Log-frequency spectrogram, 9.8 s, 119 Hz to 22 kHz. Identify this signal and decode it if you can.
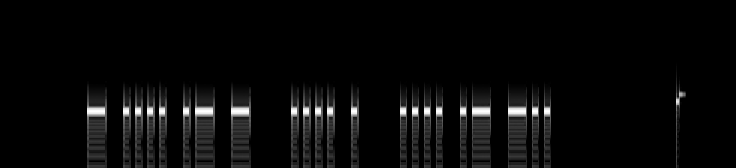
Morse code, heard as a keyed tone, about 15 wpm, 700 Hz. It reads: THAT HE HAD
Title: Sets of 3 Words 15wpm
